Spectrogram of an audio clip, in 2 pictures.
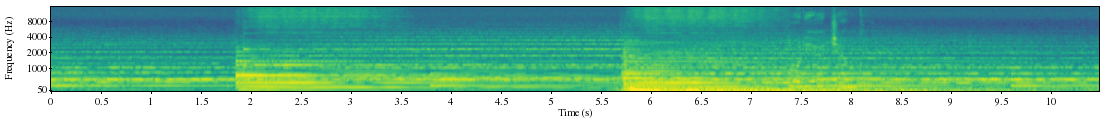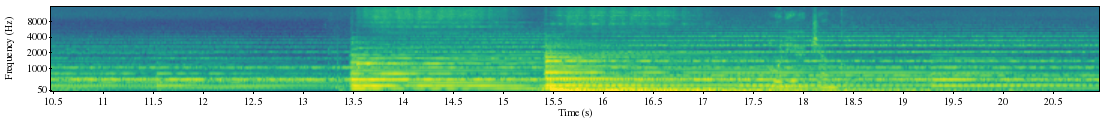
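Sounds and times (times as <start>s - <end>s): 
sad dramatic piano soundscape: 0.0s - 20.9s.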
